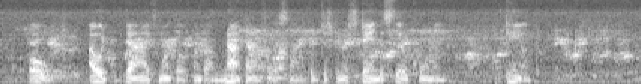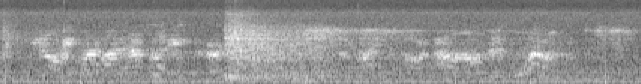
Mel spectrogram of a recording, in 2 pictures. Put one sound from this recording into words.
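Game sound effects play through a television's speakers.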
